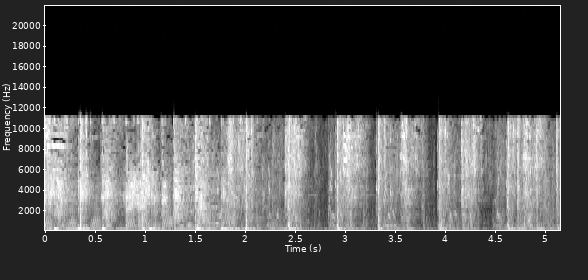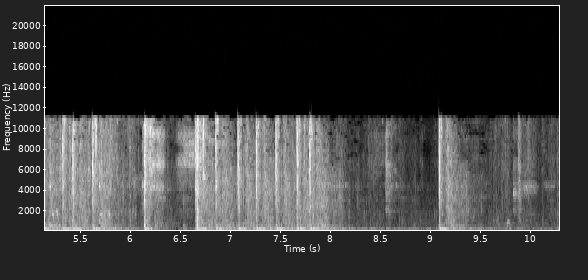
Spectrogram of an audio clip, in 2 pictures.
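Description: Game pickaxes whack and clatter in quick bursts.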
